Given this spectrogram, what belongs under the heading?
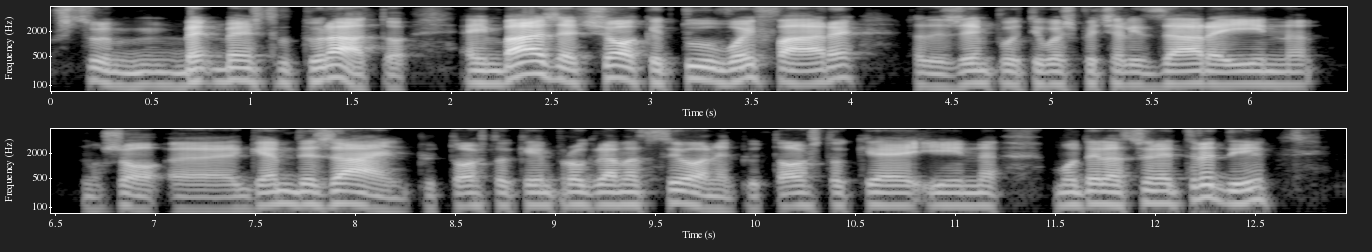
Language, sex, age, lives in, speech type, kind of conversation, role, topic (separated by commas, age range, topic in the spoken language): Italian, male, 25-29, Italy, conversation, podcast, guest, Come trasformi un hobby in una vera competenza utile?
